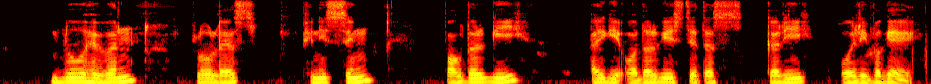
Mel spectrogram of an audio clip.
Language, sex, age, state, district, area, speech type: Manipuri, male, 45-60, Manipur, Kangpokpi, urban, read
